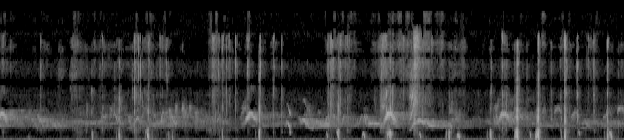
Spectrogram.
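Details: Splash laced red Wyandotte broody hen gives a long series of short, low clucks, repeated roughly every third of a second, as she shares breakfast with her baby chicks, who peep in high, wavering notes beneath.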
